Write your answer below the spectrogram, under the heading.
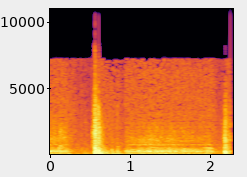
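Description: A ray gun sound effect fires at Corey: a sharp burst, then a steady electric whirring hum that holds for over a second before a second sharp burst cuts in. No one speaks.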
